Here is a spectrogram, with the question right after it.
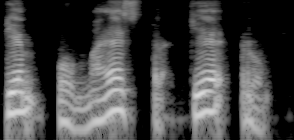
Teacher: son las que tienen la elevación de voz en la penúltima sílaba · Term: acento prosódico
